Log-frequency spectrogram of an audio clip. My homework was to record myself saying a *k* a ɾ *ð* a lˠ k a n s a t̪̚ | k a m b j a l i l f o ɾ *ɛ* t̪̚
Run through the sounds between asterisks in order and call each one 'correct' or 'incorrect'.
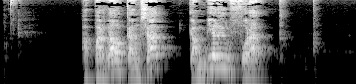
incorrect, correct, incorrect

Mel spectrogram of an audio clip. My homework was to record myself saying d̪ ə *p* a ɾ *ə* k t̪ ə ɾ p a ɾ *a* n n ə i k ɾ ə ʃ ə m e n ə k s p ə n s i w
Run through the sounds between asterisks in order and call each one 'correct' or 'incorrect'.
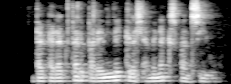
incorrect, incorrect, incorrect

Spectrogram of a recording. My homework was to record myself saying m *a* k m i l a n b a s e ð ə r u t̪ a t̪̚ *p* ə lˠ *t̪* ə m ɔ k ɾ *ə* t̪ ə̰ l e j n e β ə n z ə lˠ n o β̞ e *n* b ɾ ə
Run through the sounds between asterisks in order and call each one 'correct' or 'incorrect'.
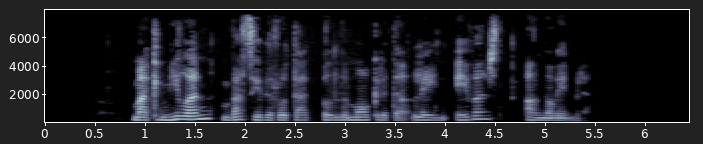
correct, correct, incorrect, correct, incorrect

